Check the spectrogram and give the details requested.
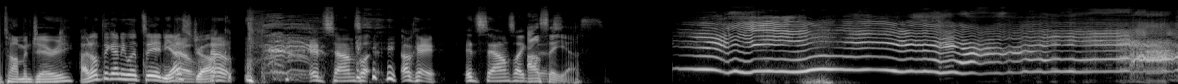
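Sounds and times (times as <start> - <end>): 
speech: 0.0 - 6.0
voice imitating a loud mosquito whine: 6.8 - 11.7.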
